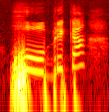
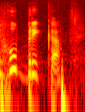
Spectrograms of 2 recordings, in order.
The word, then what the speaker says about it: rubrica: Rúbrica ao invés de rubrica. Então, muito cuidado aí com a pronúncia das palavras.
